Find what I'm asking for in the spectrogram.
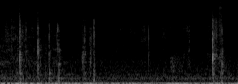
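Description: Rapid crisp riffling of a deck of cards being shuffled, several quick bursts of flapping clicks close by, with no talking.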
